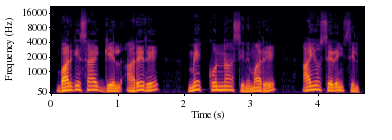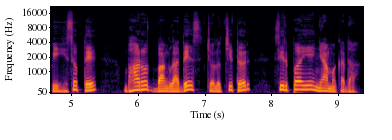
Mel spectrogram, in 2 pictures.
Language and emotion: Santali, neutral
